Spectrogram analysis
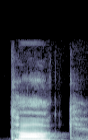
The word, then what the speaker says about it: tak: Tak, tak, tak.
